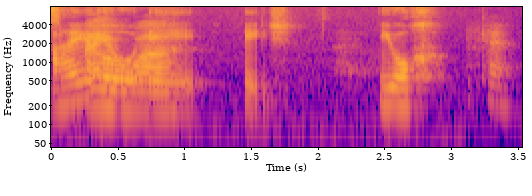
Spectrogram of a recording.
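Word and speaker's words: Ioah: Yeah, it's spelled I-O-A-H, so I'm guessing it's pronounced Iowa.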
